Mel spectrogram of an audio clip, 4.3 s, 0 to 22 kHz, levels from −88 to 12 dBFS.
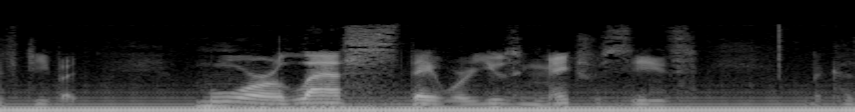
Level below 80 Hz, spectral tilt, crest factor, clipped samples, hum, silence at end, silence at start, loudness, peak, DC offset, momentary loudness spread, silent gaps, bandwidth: -24 dBFS; -6 dB/octave; 16 dB; under 0.1%; 50 Hz at -25 dBFS; 0 s; 0 s; -27 LUFS; -8 dBFS; under 0.1%; 5 LU; none; 8.6 kHz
